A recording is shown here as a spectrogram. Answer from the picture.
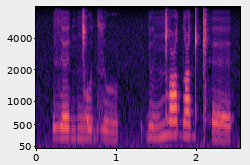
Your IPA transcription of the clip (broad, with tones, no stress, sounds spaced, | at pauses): z ɛ˨ d ŋ͡ǀ o˨ d z ʊ˨ | ɗ ʏ˨ ŋ͡ǀ o˦ dˤ ɛ˦ d ǁʰ ɛ˨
